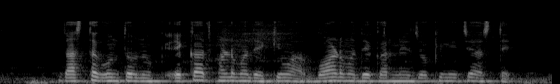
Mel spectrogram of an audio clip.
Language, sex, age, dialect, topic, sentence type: Marathi, male, 25-30, Northern Konkan, banking, statement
